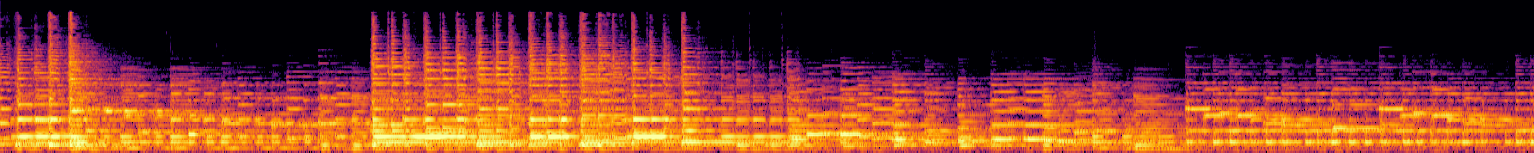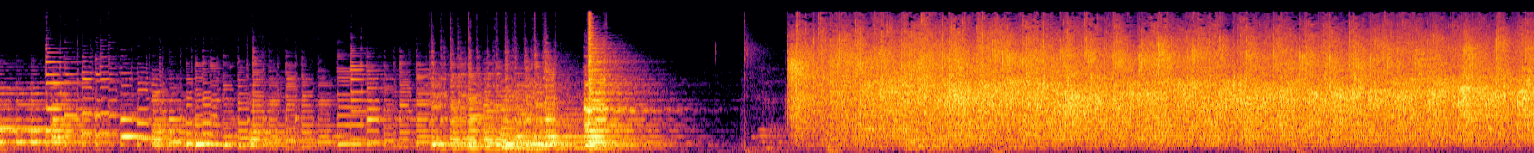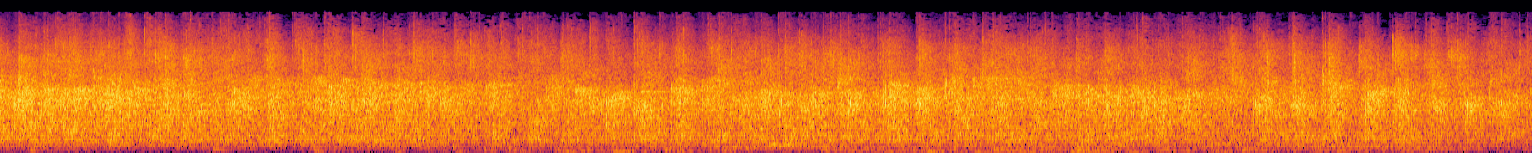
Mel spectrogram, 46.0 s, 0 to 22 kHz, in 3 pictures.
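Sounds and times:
audience applauding: 0:23.2 - 0:46.0.

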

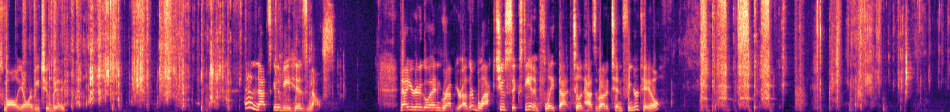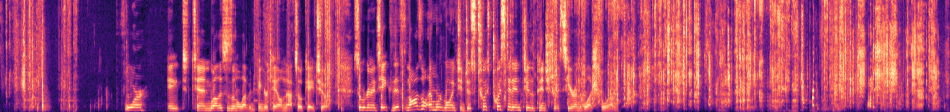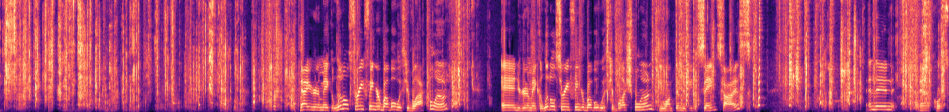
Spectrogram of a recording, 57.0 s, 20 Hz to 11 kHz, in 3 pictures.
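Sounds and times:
balloon squeaking and rubbing: 0:00.0 - 0:06.5, 0:13.6 - 0:20.6, 0:23.4 - 0:47.5, 0:48.5 - 0:56.9
hand pump strokes: 0:13.8 - 0:15.7.

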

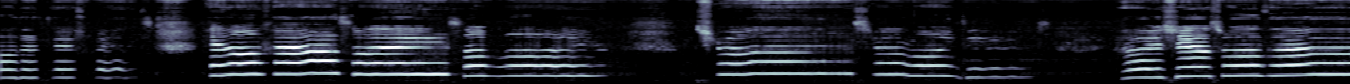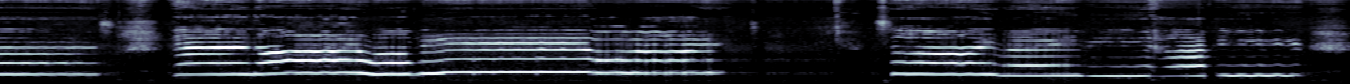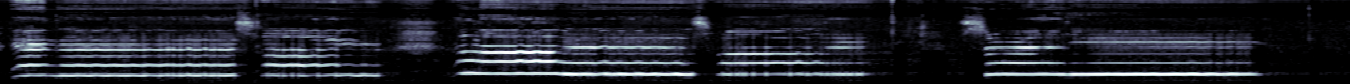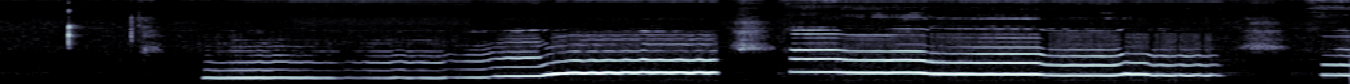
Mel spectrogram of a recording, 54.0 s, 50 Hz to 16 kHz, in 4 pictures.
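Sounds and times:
person humming a melody: 0:00.0 - 0:01.5, 0:42.5 - 0:47.8, 0:48.4 - 0:52.8.

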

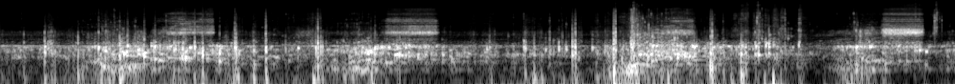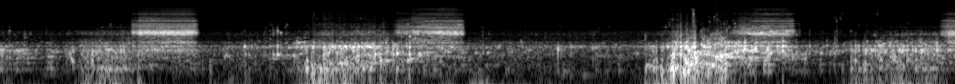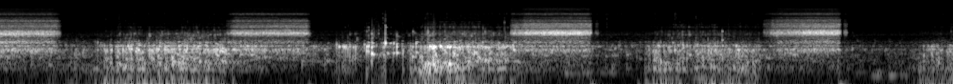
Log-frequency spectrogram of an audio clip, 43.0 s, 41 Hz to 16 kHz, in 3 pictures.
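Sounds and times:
exhaled bubbles rumbling: 0:00.0 - 0:16.3, 0:17.5 - 0:20.6, 0:21.4 - 0:28.5, 0:29.6 - 0:32.2, 0:33.4 - 0:36.4, 0:37.8 - 0:40.1, 0:42.4 - 0:42.9
hissing regulator inhalations: 0:02.3 - 0:03.4, 0:05.7 - 0:06.7, 0:09.7 - 0:10.6, 0:12.8 - 0:14.0, 0:16.3 - 0:17.4, 0:20.2 - 0:21.4, 0:25.3 - 0:26.4, 0:28.4 - 0:29.6, 0:32.1 - 0:33.4, 0:36.2 - 0:37.7, 0:40.1 - 0:41.4.

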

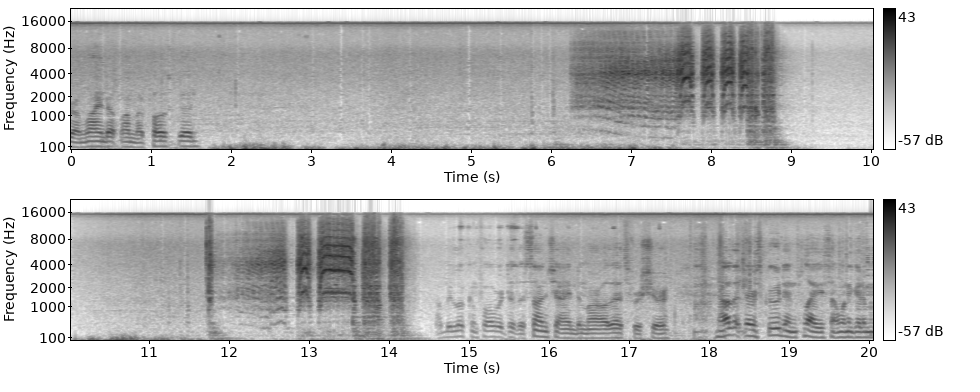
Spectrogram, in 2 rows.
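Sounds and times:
cordless driver driving screws: 0:06.3 - 0:09.0, 0:11.7 - 0:14.4.

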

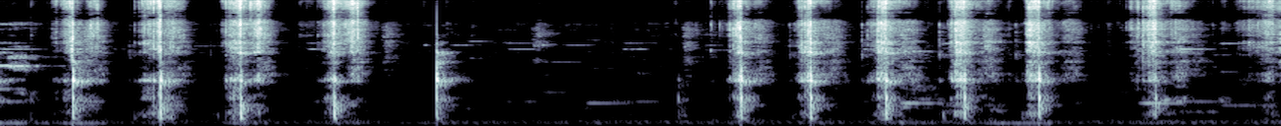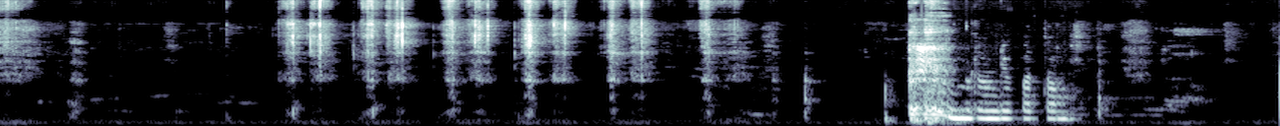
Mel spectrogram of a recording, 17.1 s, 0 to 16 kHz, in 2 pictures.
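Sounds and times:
knife chopping on wooden board: 0:00.4 - 0:03.0, 0:04.8 - 0:07.9.

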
